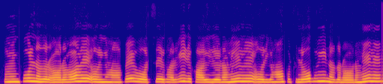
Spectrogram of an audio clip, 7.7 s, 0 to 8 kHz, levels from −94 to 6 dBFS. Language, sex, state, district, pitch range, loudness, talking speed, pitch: Hindi, female, Madhya Pradesh, Bhopal, 225-275 Hz, -13 LUFS, 190 wpm, 240 Hz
